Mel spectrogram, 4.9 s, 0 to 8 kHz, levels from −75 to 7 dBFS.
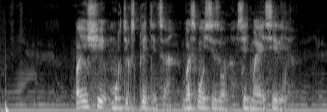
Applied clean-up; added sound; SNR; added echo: none; Musical instrument; 10 dB; none.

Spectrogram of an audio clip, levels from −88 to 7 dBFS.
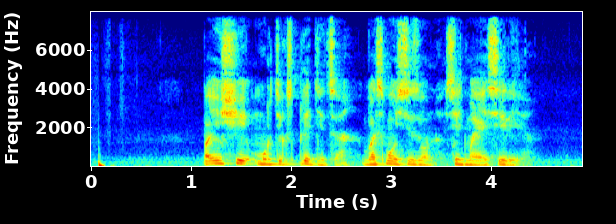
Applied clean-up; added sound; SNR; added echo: none; none; none; none.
